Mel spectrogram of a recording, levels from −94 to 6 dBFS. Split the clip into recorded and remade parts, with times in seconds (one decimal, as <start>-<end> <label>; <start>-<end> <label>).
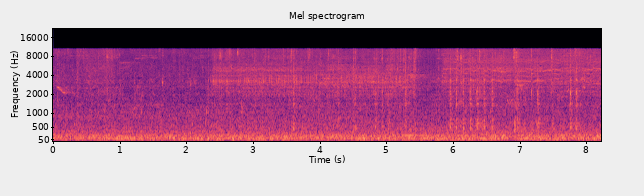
0.0-2.6 recorded; 2.6-3.5 remade; 3.5-8.2 recorded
